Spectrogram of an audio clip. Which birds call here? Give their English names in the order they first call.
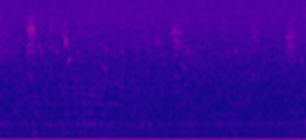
Hawaii Amakihi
